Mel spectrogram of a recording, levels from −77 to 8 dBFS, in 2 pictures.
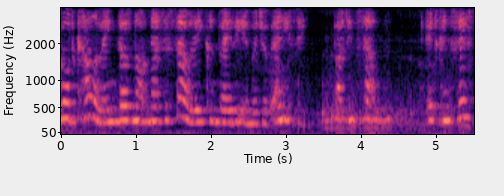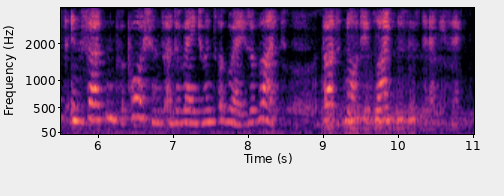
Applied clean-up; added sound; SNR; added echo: neural separator model SepFormer DNS4.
